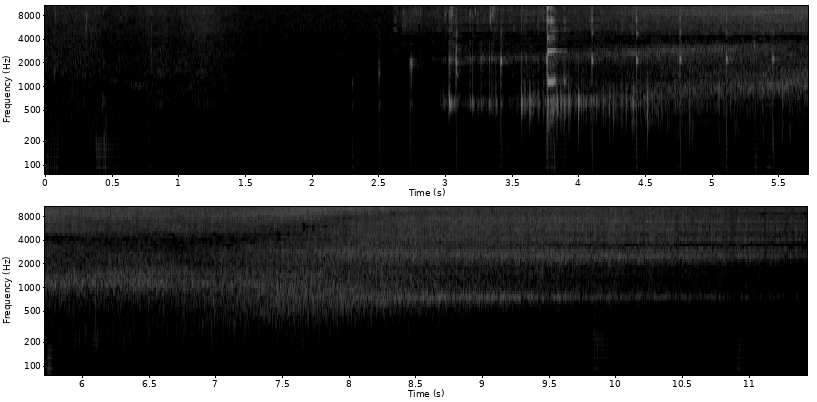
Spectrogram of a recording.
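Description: A few quick glassy clinks, then a steady fizzing pour of champagne from a freshly popped bottle into chilled glasses for an Oscars toast, the hiss rising in pitch as it fills, fairly quiet, with no talking.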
